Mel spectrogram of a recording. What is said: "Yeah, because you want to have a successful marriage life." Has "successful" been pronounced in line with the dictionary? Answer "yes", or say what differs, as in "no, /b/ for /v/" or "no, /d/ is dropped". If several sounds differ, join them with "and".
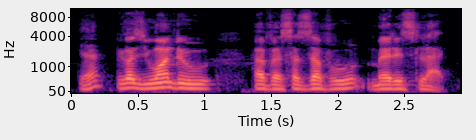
no, /k/ is dropped and /s/ is dropped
